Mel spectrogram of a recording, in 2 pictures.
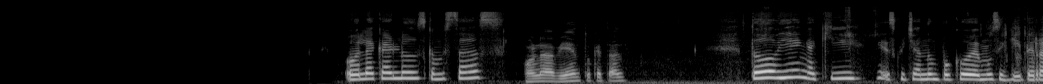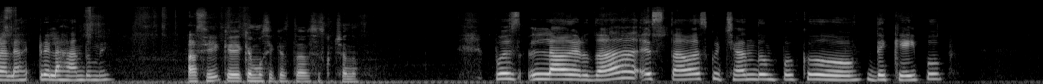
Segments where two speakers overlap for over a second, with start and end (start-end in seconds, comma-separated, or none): none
